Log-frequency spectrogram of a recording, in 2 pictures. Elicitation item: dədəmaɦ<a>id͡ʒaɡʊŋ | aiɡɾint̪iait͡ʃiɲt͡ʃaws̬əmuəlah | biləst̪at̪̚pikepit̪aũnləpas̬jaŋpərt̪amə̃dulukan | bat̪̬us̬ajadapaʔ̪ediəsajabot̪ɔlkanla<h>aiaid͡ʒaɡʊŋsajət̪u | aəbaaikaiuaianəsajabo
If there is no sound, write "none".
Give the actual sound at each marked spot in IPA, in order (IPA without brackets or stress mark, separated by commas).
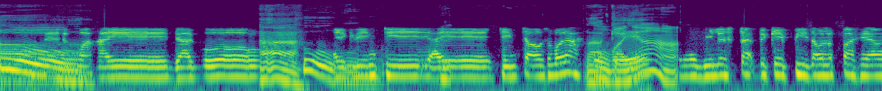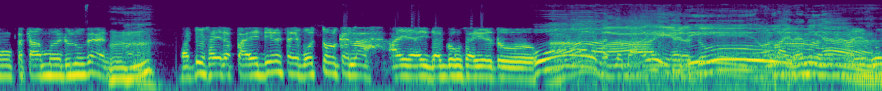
a, h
